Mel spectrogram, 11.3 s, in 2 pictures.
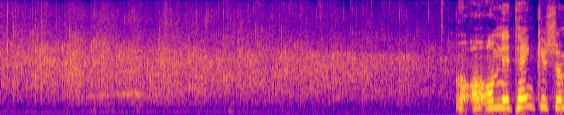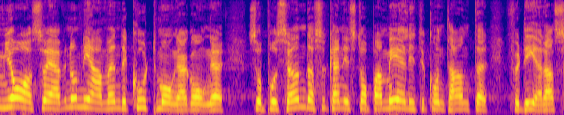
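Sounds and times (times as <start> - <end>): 
audience applause: 0.0 - 5.1
speech: 4.6 - 11.2.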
